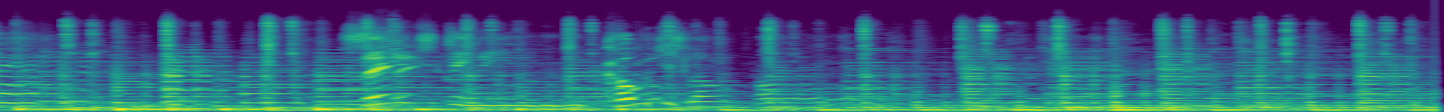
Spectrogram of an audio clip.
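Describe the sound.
A man sings an old rock-and-roll tune with a backing band, his voice sliding between notes over a steady thumping bass and beat that runs the whole way through.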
